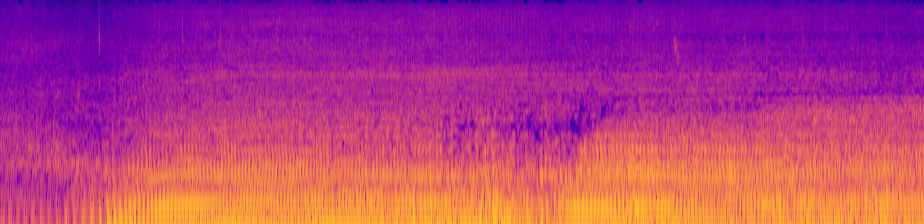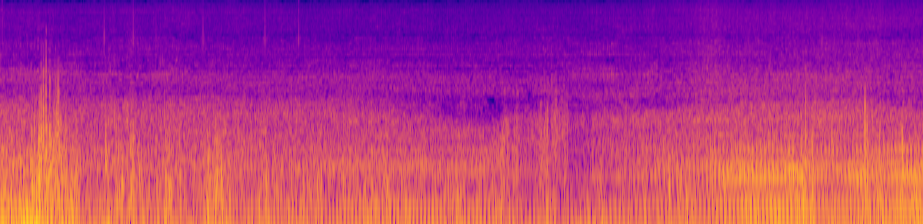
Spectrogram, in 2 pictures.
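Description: A motorcycle engine accelerates and runs along a street.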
